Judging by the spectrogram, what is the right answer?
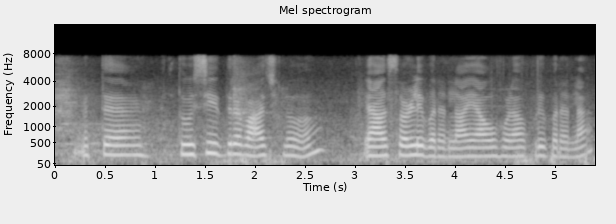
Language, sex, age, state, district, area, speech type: Kannada, female, 45-60, Karnataka, Gadag, rural, spontaneous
